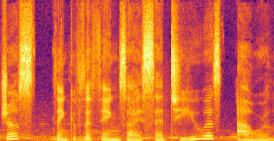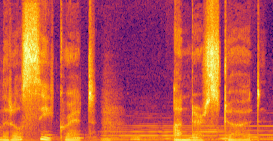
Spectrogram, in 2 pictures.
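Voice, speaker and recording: Sly priestess, self-assured, playful, knowing, video game, clear music behind. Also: female voice, medium pitch, very animated, measured pace. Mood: veiled threat. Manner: playful, knowing, smooth-talking. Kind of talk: scripted video game voice acting.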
